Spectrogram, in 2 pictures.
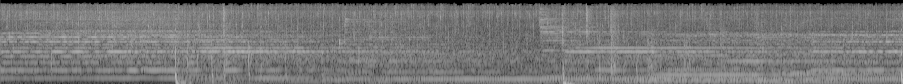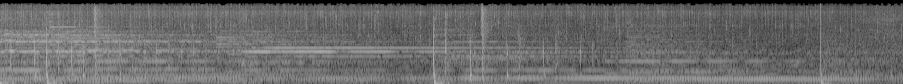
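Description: Steady rain patters throughout, layered under sustained, mellow musical tones, with a few sharper splashes or knocks standing out every few seconds. No one speaks.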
